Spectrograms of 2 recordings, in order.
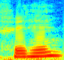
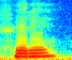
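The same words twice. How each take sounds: Both takes have the same delivery.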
